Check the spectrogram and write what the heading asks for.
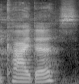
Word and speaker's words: Kiedis: He used to be in the Mild Green Chilies, and he was Anthony Kiedis. Did I say that right? – I think. – Yep.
